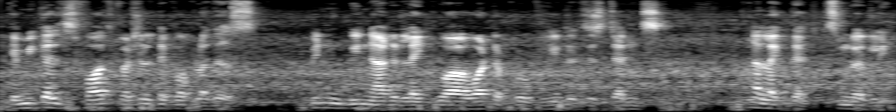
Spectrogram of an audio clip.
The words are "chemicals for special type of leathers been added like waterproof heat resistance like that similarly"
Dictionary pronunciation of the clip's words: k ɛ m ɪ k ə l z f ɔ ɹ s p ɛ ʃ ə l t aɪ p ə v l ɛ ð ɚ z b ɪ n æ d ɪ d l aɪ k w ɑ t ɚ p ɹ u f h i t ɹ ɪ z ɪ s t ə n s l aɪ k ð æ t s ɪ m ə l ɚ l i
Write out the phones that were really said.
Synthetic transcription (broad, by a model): k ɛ m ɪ k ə l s f ɔ ɹ s p ɛ ʃ ə l t aɪ p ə b l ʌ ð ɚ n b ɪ n æ d ɪ d l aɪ k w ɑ t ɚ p ɹ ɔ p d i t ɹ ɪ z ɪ s t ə n s l aɪ k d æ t s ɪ m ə l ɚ l i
